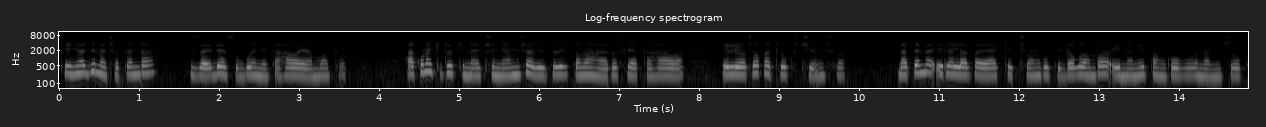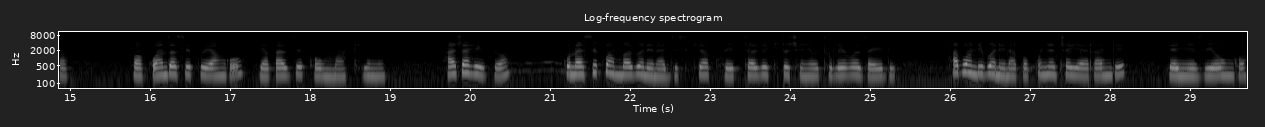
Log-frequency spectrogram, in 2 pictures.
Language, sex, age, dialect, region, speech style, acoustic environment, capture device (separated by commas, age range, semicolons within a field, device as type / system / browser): Swahili, female, 25-34, Kenya - Nairobi Sheng-influenced, Kenya, focused, silence, mobile / Linux / Chrome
